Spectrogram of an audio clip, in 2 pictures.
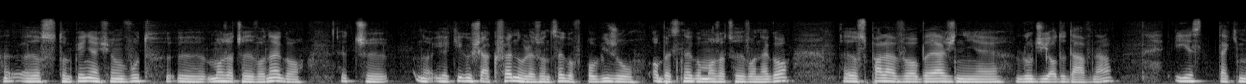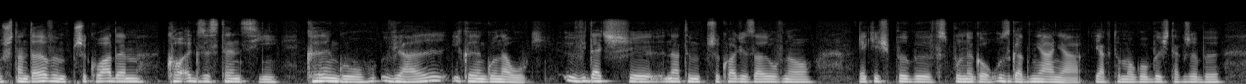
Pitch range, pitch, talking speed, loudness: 125-140 Hz, 130 Hz, 110 wpm, -17 LUFS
